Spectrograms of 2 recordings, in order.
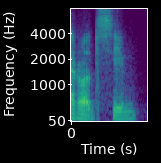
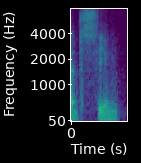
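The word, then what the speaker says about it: רצים: Tapi kalau dia ditambah im, dia jadinya rotsim. Sedangkan ini dibacanya ratsim.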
